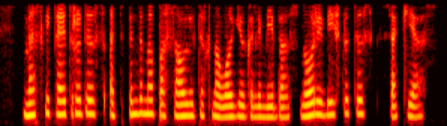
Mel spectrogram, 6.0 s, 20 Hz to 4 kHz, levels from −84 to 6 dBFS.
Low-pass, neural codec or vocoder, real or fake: 3.6 kHz; none; real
